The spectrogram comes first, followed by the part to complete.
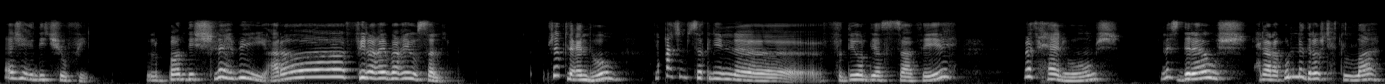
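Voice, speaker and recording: A Moroccan woman narrates a story quickly, with a high, lively voice that rises and falls a lot. Her tone is mellow rather than bright. The recording sounds slightly muffled. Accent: Moroccan Arabic.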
